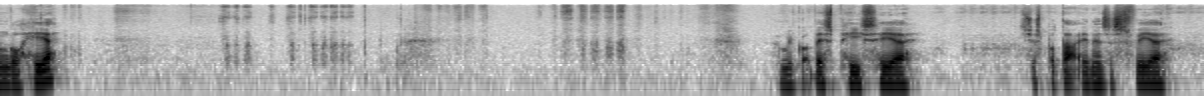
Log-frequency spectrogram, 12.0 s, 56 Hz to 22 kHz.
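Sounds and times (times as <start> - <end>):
pencil sketching on paper: 9.5 - 10.4, 11.6 - 12.0.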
